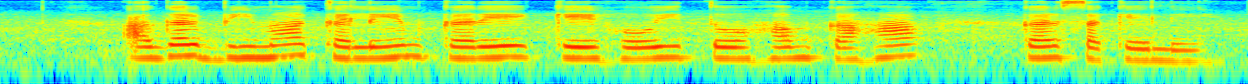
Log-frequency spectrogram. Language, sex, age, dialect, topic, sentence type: Magahi, female, 25-30, Western, banking, question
